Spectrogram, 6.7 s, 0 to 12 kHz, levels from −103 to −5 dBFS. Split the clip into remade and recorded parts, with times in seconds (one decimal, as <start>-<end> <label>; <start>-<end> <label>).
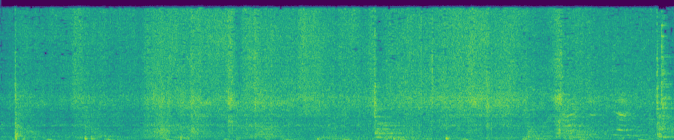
0.0-3.6 remade; 3.6-4.4 recorded; 4.4-5.6 remade; 5.6-6.7 recorded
